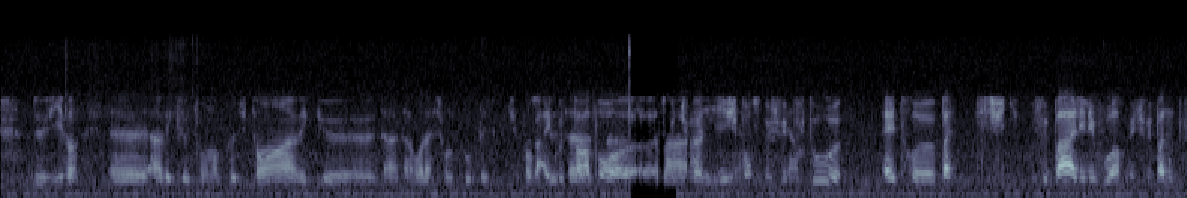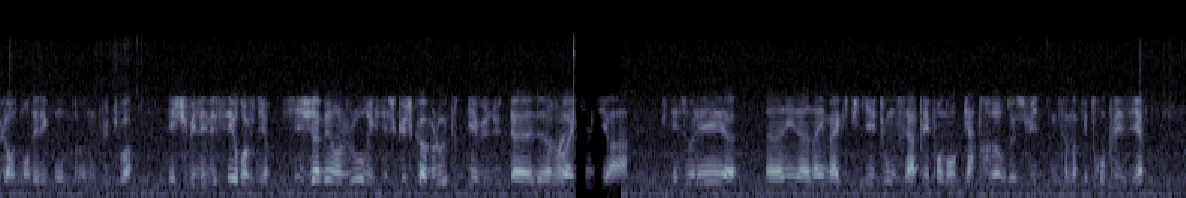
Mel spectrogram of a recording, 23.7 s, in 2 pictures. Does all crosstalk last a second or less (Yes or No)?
No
